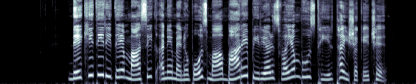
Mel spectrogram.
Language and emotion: Gujarati, neutral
